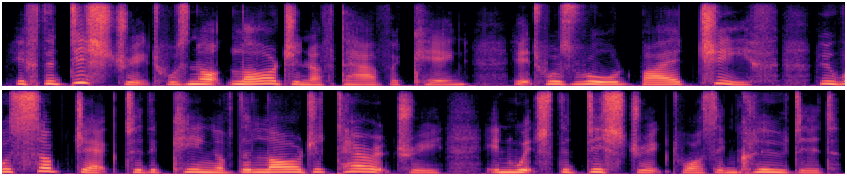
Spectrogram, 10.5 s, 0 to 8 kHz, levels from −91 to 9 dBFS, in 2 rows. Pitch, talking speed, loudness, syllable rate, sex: 215 Hz, 190 wpm, -20 LUFS, 4.6 syllables/s, female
